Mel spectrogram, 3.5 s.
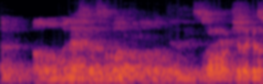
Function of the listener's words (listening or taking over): taking over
